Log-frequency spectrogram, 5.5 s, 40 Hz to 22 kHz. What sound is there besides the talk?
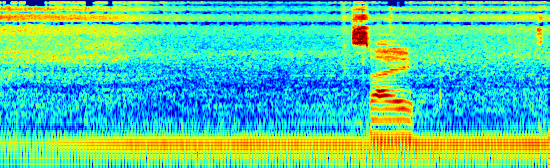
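1995 Buick Skylark engine idling, warming up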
